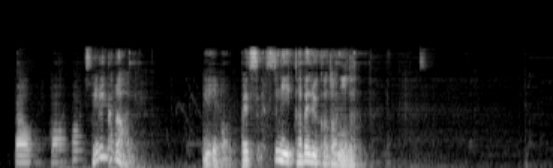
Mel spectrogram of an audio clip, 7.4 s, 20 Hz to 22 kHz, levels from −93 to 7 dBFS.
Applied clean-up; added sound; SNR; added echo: neural mask model DeepFilterNet 3.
